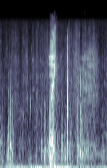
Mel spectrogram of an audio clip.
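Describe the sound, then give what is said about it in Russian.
Dry scratchy rubbing of an eraser scrubbing back and forth on paper to rub out a bad grade mark, with a louder rasping burst in the middle as the sheet gives way and tears through to a hole, no voices. “Ну и бумага рвется.”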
